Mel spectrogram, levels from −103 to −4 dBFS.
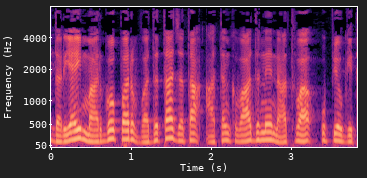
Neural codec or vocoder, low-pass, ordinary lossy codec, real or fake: none; none; none; real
